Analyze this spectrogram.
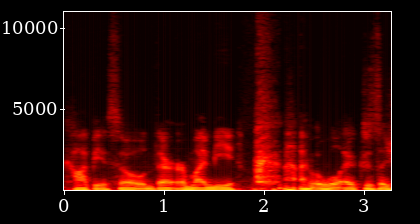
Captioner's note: laughs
